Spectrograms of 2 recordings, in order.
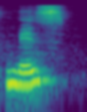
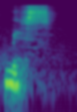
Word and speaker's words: Ms.: That is pronounced as Ms. Basically, it sounds like you spell it like this M I Z. So Ms. instead of Miss.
